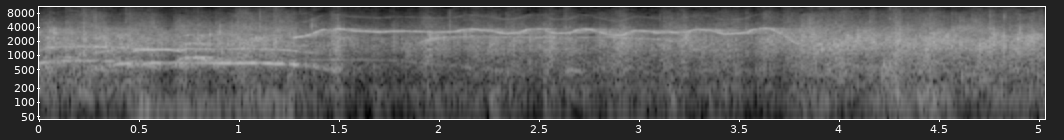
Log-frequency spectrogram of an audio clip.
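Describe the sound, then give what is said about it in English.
An audience claps steadily for about five seconds, a dense, sustained wash of applause, with high whistling tones rising and wavering above it. “I don't know what they're clapping about.”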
